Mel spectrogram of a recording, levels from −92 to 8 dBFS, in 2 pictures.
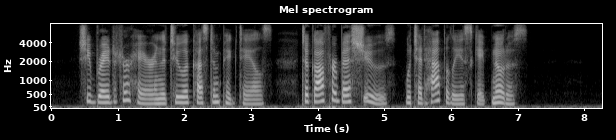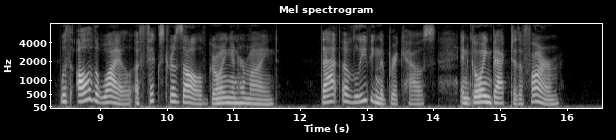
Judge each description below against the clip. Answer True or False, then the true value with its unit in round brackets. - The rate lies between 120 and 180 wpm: True (155 wpm)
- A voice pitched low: False (195 Hz)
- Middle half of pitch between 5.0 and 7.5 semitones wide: True (5.6 semitones)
